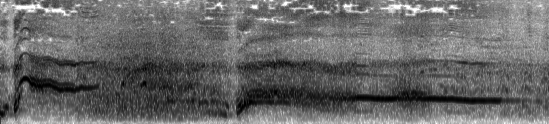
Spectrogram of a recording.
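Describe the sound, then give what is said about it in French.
A woman's voice imitates exaggerated crying: two long, loud, wavering wails, the second sliding slowly downward in pitch, with no other sounds. “Et là, toi, tu fais la meuf qui pleure.”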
